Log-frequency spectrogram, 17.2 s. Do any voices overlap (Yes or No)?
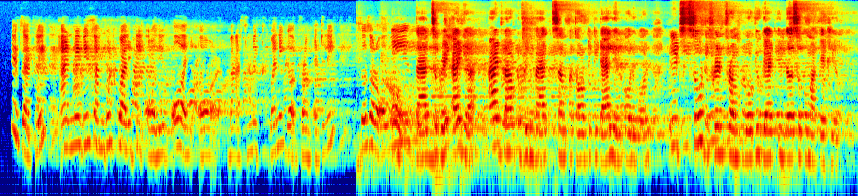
Yes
